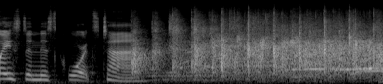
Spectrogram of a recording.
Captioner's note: applause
